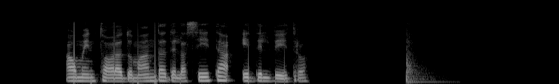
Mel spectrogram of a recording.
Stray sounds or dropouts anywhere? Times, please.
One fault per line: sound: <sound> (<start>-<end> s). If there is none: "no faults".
sound: thud (4.1-4.6 s)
